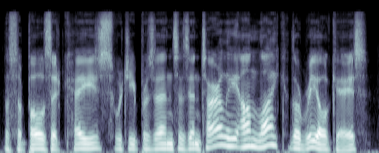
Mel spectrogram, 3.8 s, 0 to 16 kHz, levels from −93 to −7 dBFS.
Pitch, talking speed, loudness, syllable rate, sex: 130 Hz, 190 wpm, -16 LUFS, 5.5 syllables/s, male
